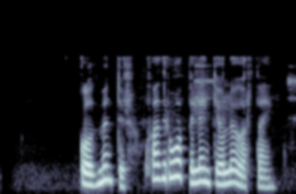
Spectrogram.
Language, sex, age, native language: Icelandic, female, 40-49, Icelandic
